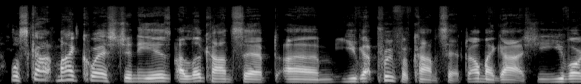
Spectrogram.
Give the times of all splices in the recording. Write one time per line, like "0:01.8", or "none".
0:01.7
0:02.0
0:03.6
